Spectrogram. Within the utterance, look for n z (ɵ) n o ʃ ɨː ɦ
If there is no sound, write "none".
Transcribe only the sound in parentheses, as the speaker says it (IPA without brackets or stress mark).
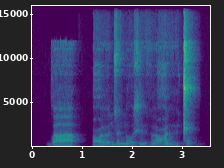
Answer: ɵ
